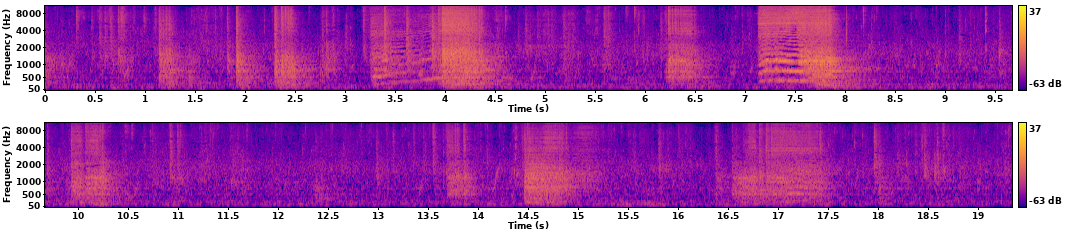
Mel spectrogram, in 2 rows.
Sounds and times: Ferry pontoon pier squeaking in light waves 3.2 - 4.6

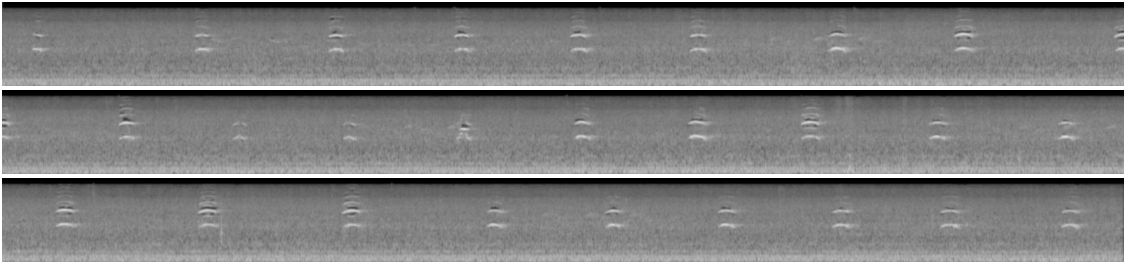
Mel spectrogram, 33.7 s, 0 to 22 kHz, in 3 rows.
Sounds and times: hum in the background 0.0 - 33.6
Calls from an Ornate Hawk-eagle 0.2 - 0.6
Calls from an Ornate Hawk-eagle 1.8 - 3.8
Calls from an Ornate Hawk-eagle 4.4 - 8.8
Calls from an Ornate Hawk-eagle 9.4 - 10.0
Calls from an Ornate Hawk-eagle 11.0 - 12.8
Calls from an Ornate Hawk-eagle 13.4 - 13.9
Calls from an Ornate Hawk-eagle 14.5 - 16.2
Calls from an Ornate Hawk-eagle 16.8 - 23.6
Calls from an Ornate Hawk-eagle 24.2 - 24.8
Calls from an Ornate Hawk-eagle 25.6 - 26.3
Calls from an Ornate Hawk-eagle 27.2 - 32.3
Calls from an Ornate Hawk-eagle 33.0 - 33.4

